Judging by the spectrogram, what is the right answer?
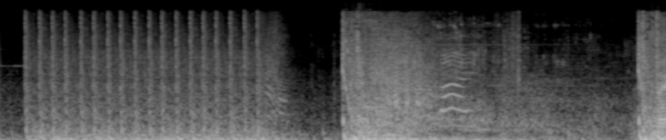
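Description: Rapid bursts of automatic gunfire crackle through a ranked online shooter match, a sustained volley followed by another after a brief pause, with players chatting over the shots.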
